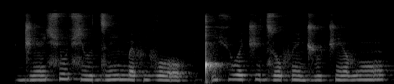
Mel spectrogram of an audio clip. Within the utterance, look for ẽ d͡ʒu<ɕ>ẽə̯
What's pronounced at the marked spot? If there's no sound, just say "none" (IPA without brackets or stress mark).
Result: t͡ʃ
